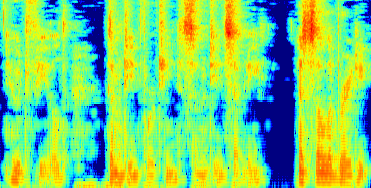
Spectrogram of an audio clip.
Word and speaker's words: Whitefield: In 1739 arrived among us from Ireland the Reverend Mr Whitefield, George Whitefield, pronounced Whitfield, 1714 to 1770, a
